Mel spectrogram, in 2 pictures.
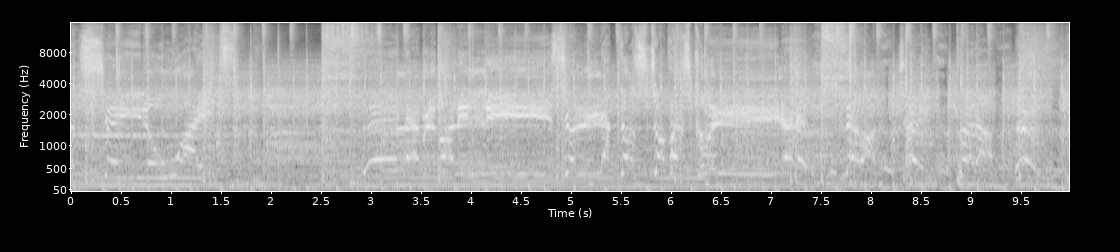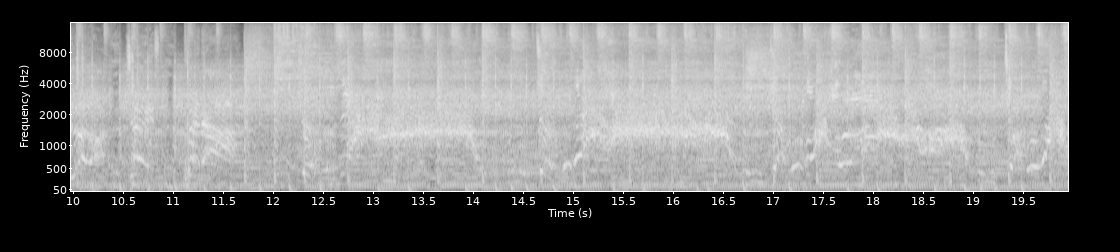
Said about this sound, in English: Yeah, and you can hear why when you're going to hear these screams. And you're also going to hear what I meant by animalistic on this as well.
